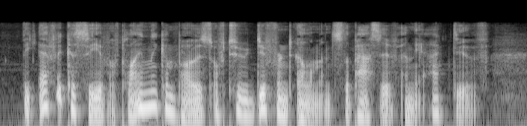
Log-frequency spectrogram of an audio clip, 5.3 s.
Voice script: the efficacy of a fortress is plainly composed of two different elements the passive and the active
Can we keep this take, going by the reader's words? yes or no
no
